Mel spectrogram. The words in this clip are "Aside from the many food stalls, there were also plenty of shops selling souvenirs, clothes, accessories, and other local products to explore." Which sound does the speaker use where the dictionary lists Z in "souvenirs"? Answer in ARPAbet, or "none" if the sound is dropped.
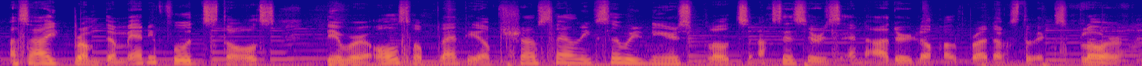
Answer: S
